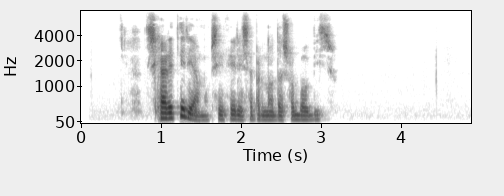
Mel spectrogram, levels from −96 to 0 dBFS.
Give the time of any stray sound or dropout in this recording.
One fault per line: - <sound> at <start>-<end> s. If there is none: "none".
none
